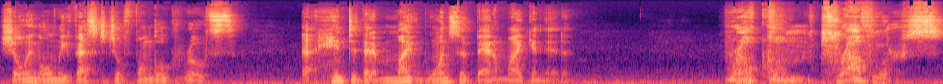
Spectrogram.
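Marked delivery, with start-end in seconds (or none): 7.2-9.4 bubbling, sputtering, gurgling, spitting monster voice. Narrating a bloated fungal creature greeting the travelers, gurgling, spitting creature voice. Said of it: "The aberrant myconid's voice gurgles and spits".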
